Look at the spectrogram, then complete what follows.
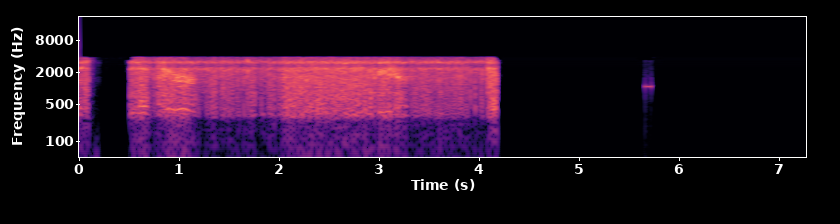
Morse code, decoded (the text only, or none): none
